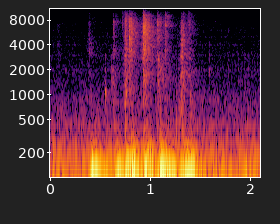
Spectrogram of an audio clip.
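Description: Typing on a computer keyboard: a quick run of keystrokes that starts about half a second in and stops about a second and a half in.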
